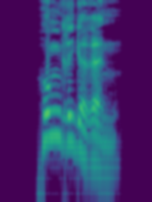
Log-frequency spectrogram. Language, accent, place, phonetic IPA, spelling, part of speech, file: German, Germany, Berlin, [ˈhʊŋʁɪɡəʁən], hungrigeren, adjective, De-hungrigeren.ogg
- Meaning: inflection of hungrig: 1. strong genitive masculine/neuter singular comparative degree 2. weak/mixed genitive/dative all-gender singular comparative degree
